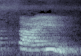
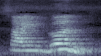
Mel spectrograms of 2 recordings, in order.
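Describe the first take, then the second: First: The word is said without a g sound. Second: The word is said with a g sound. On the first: The speaker calls it right. "जी हा silent असतो" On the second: The speaker calls it wrong. "आता ह्याला असं वाचायचं नाहीये"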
